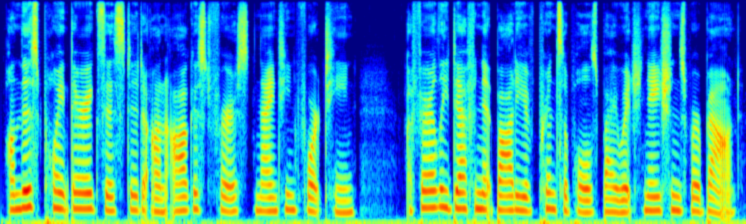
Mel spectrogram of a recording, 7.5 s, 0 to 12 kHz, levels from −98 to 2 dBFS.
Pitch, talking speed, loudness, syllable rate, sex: 215 Hz, 170 wpm, -20 LUFS, 5.5 syllables/s, female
